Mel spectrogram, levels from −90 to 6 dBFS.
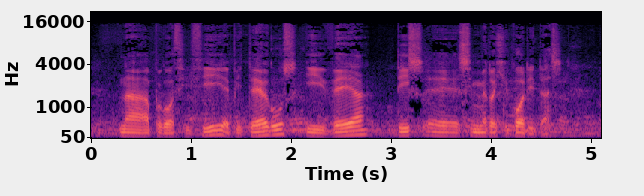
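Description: At 3.16–3.18 s compressed frames are skipped: about 70 ms of sound vanishes, leaving a waveform jump and a vertical spectrogram smear.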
